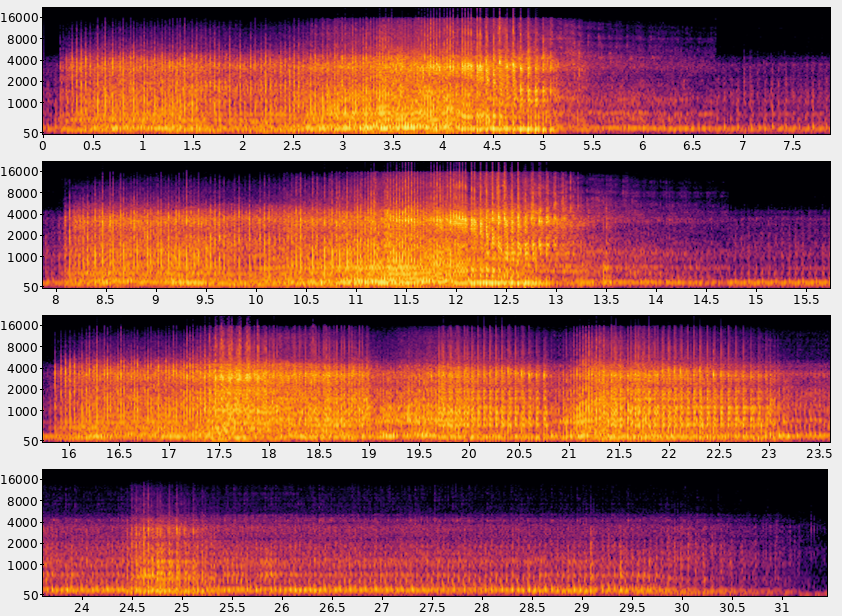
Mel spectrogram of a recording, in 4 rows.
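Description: Predator 212cc single-cylinder go-kart engine revving hard through two drag runs of about five seconds each. About halfway through, a third run revs up and down unevenly for several seconds, then falls back to a lower running note: the centrifugal clutch is giving out, with the engine revving up and starting to catch before the drive fails.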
